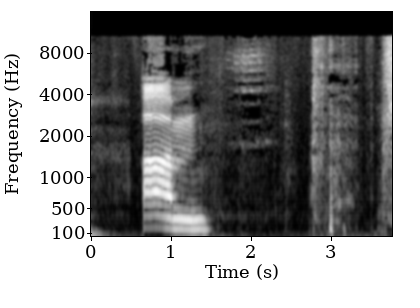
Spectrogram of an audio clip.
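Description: A single loud, wavering bleat from a baby goat kept in a house lasts under a second, clear, then fades into quiet rustling and a couple of faint soft bumps.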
